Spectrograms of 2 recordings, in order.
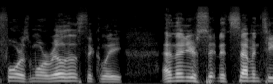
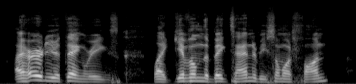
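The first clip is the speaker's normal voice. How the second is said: normal talking voice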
